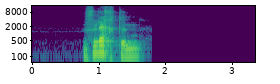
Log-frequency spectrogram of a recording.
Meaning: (verb) to braid; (noun) plural of vlecht
- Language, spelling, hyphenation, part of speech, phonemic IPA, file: Dutch, vlechten, vlech‧ten, verb / noun, /ˈvlɛx.tə(n)/, Nl-vlechten.ogg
